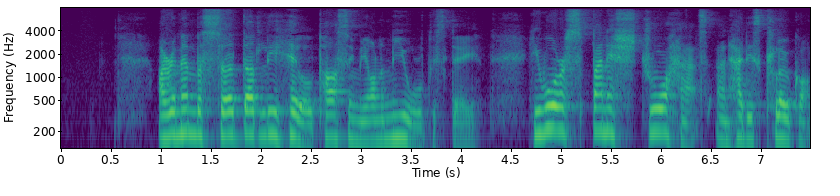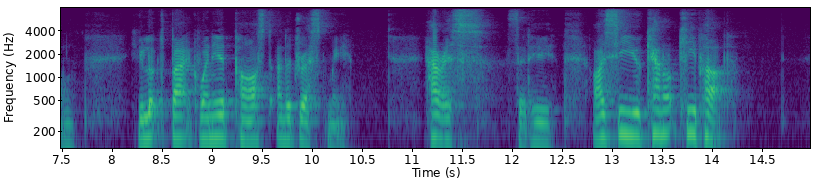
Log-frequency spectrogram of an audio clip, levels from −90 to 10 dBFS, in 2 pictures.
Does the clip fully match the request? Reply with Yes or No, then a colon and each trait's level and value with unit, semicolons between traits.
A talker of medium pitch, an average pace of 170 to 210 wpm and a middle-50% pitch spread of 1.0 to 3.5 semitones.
No: medium, 160 Hz; average, 175 wpm; average, 4.3 semitones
